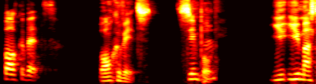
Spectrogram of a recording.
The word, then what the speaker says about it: Balkovec: ways well funny story i actually said my name wrong for 31 years until i just went to slovenia um last year with my sisters and we actually met some of our family in slovenia and they were like you're saying our name wrong and i was like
